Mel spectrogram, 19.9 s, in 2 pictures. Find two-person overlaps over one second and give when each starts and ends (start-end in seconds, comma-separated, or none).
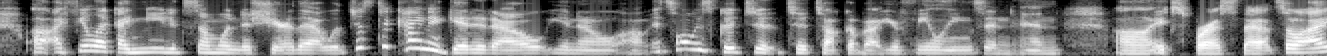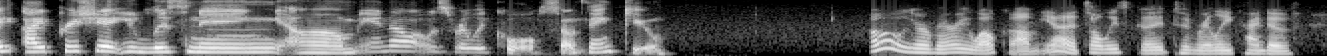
none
